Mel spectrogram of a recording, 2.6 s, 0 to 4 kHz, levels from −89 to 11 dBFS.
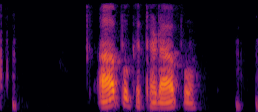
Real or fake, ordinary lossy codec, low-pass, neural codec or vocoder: real; AAC, 32 kbps; 3.6 kHz; none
